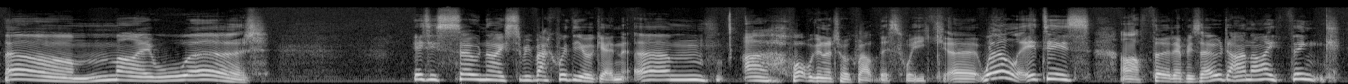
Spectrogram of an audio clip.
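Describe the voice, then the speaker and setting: Male host, aged twenty, unhurried and very animated, playfully theatrical, self-deprecating comedic chat. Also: high-pitched. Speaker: host of a YouTube show. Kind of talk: chatty comedic monologue.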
